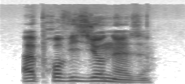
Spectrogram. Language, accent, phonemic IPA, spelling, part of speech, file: French, France, /a.pʁɔ.vi.zjɔ.nøz/, approvisionneuse, noun, LL-Q150 (fra)-approvisionneuse.wav
- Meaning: female equivalent of approvisionneur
